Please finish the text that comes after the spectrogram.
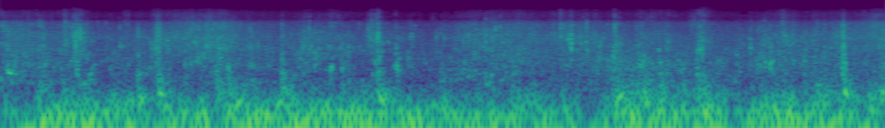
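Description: Strong headwind blows across a solo canoe trip on an Algonquin lake, a constant loud rush of wind buffeting the microphone with water lapping and splashing under the paddling throughout.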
